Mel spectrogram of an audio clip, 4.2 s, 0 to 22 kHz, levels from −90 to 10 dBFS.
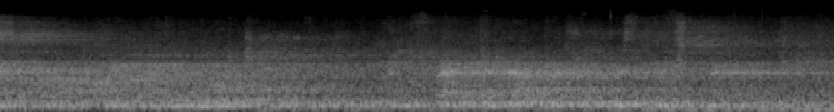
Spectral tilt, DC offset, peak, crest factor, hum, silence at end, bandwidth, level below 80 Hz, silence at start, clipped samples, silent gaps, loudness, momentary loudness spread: -5 dB/octave; under 0.1%; -22 dBFS; 16 dB; none; 0 s; 15 kHz; -56 dBFS; 0 s; under 0.1%; none; -37 LUFS; 5 LU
